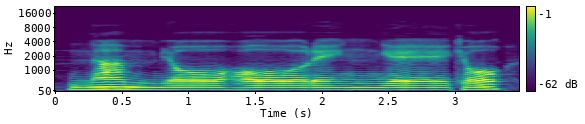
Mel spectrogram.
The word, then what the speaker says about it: Nam-myoho-renge-kyo: is great of course at first it may take a while to get used to the pronunciation so you can start off slowly like this nam-myoho-renge-kyo nam-myoho-renge-kyo nam-myoho-renge-kyo nam-myoho-renge-kyo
